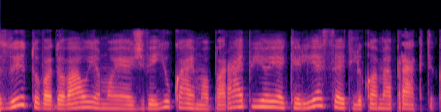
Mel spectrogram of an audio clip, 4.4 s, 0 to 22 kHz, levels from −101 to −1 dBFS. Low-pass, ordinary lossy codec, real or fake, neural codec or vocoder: 7.2 kHz; AAC, 48 kbps; real; none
